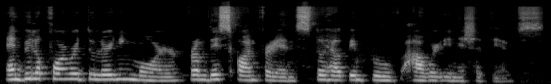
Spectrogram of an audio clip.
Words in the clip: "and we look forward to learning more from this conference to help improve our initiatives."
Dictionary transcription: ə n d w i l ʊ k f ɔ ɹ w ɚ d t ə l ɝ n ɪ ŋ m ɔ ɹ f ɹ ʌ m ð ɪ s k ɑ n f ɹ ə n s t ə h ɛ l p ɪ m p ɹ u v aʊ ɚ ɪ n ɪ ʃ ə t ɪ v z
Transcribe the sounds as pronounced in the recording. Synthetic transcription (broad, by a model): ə n d w i l ʊ k f ɔ ɹ w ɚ d t ə l ɝ n ɪ ŋ m ɔ ɹ f ɹ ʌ m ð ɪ s k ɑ n f ɹ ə n s t ə h ɛ l p ɪ m p ɹ u v aʊ ɚ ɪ n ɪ ʃ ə t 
